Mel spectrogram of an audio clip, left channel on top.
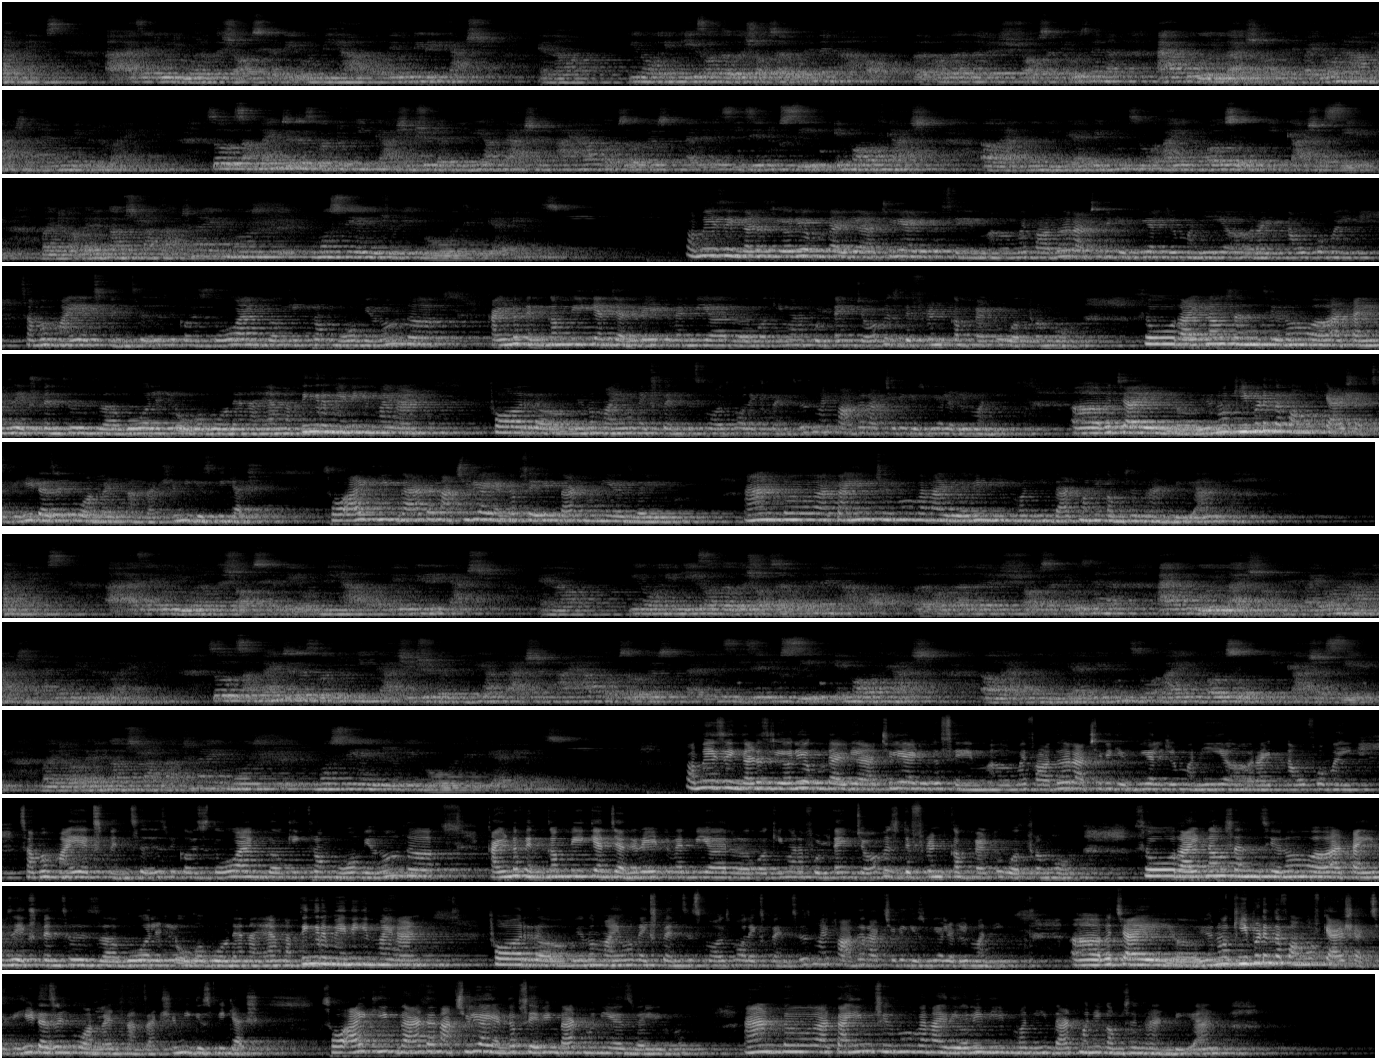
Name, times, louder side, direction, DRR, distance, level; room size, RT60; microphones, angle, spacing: voice 1, 0.0-5.8 6.3-8.8 9.1-33.4, equal, 80° left, -10 dB, 4.2 m, -33 dB
voice 2, 34.4-59.3 60.0-71.4 71.7-71.8 72.1-75.7 76.3-81.4, right 2 dB, 60° right, 7 dB, 1.1 m, -26 dB
16.5 x 10.5 x 6.0 m, 2.4 s
head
